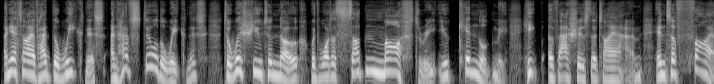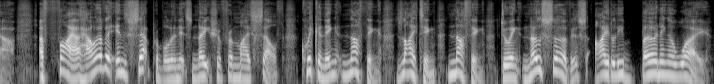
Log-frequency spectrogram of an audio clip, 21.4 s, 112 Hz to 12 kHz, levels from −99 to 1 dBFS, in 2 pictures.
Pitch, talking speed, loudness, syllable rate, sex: 165 Hz, 145 wpm, -20 LUFS, 4.3 syllables/s, male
